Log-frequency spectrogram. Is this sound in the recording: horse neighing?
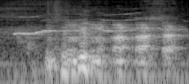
yes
